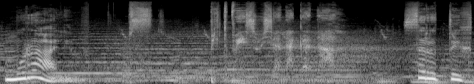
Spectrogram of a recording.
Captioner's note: whisper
